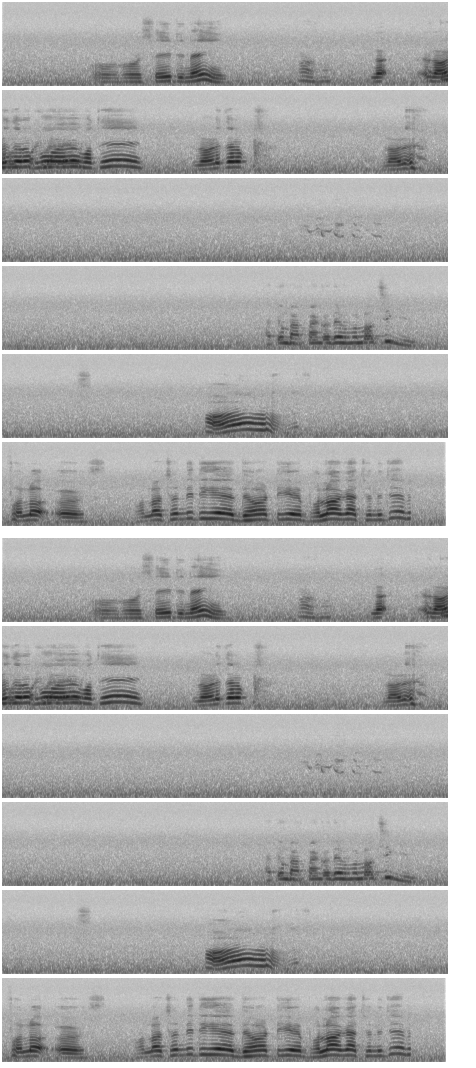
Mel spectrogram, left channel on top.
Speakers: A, on the right (about 45°); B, on the left (about 90°).
A: ଓହୋ ସେଇଠି ନାଇଁ
B: ହଁ ହଁ
A: ଲ
B: ଆଉ
A: ଲଳିତର
B: ତୁମ ପରିବାରରେ
A: ପୁଅ ଏବେ ବ ତେ ଲଳିତର ପୁ ଲଳିତ <inaudible>
B: ଆଉ ତମ ବାପାଙ୍କ ଦେହ ଭଲ ଅଛି କି।
A: ହଁ। ଭଲ ଅ ଭଲ ଅଛନ୍ତି ଟିକେ ଦେହ ଟିକେ ଭଲ ଆଜ୍ଞା ଅଛନ୍ତି ଯେ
